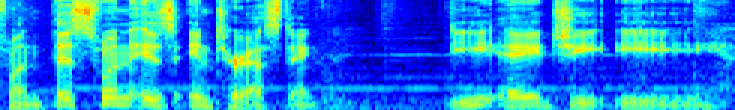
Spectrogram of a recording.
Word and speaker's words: Dage: D A G E. How to pronounce? Okay, let's let's find this. How to pronounce Daga.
